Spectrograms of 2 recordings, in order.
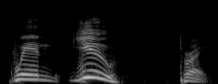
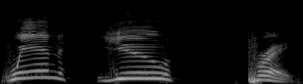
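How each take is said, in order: First: The word "you" is stressed. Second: It is read plainly with no special stress.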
